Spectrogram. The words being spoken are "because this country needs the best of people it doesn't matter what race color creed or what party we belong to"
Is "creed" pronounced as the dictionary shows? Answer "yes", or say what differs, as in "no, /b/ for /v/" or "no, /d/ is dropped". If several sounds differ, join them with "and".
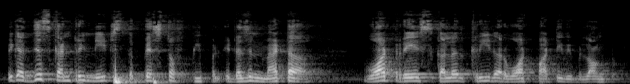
yes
